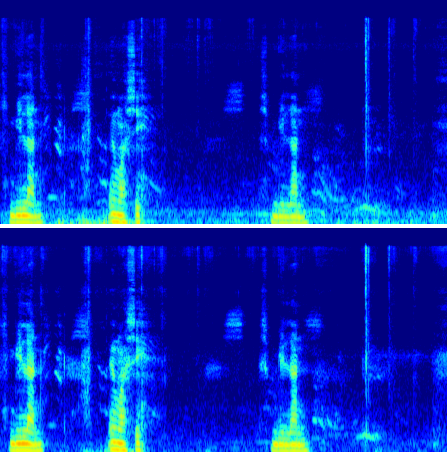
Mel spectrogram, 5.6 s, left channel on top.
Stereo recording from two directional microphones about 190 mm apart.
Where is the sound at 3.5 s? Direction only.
20° right (ahead or behind).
